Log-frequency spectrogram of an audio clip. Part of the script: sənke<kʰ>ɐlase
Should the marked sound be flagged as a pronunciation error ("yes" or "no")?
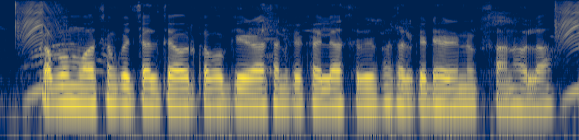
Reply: no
